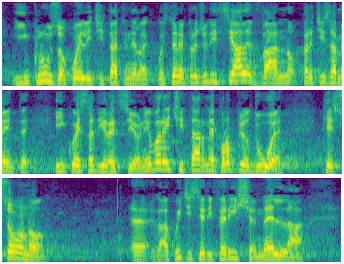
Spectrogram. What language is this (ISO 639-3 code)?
ita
